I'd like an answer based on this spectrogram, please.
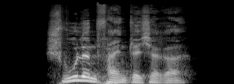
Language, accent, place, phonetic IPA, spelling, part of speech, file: German, Germany, Berlin, [ˈʃvuːlənˌfaɪ̯ntlɪçəʁə], schwulenfeindlichere, adjective, De-schwulenfeindlichere.ogg
- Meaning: inflection of schwulenfeindlich: 1. strong/mixed nominative/accusative feminine singular comparative degree 2. strong nominative/accusative plural comparative degree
